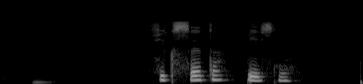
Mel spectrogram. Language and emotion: Russian, neutral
